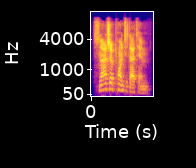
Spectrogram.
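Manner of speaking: usual speaking voice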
